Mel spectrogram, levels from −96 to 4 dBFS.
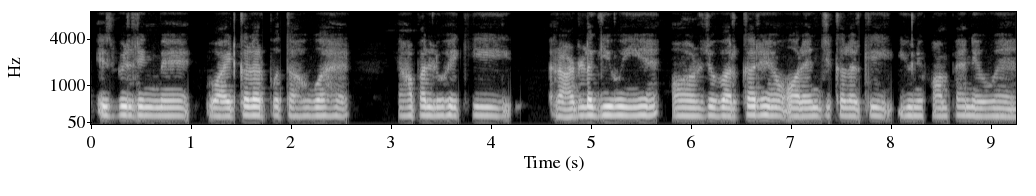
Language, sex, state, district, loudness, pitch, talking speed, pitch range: Hindi, female, Jharkhand, Jamtara, -18 LUFS, 175 Hz, 175 wpm, 170-180 Hz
